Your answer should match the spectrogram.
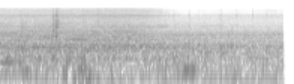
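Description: Wheels of a hand-pushed rail trolley rolling along the railway track: a steady running noise with a single sharp click about half a second in.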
